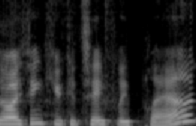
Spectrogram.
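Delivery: voice lifts upward on the last word plant. Quoting what she says about when to plant, voice rising at the end. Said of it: "she says with her voice going up like this".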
